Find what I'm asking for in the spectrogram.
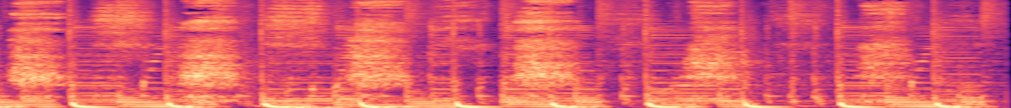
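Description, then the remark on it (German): Rapid, deep breaths rush in and out in a steady, quickening rhythm during a guided breathing exercise, fairly loud, riding over a pulsing musical beat with sustained tones. “Du atmest weiter. Ein, aus und weiter. Ja. Und nochmal schneller in deinem Atemrhythmus.”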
